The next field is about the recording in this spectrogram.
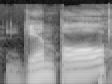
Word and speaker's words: Gimple: written by Scott M. Gimple. – God, you sound a little special. – Rhymes with pimple.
